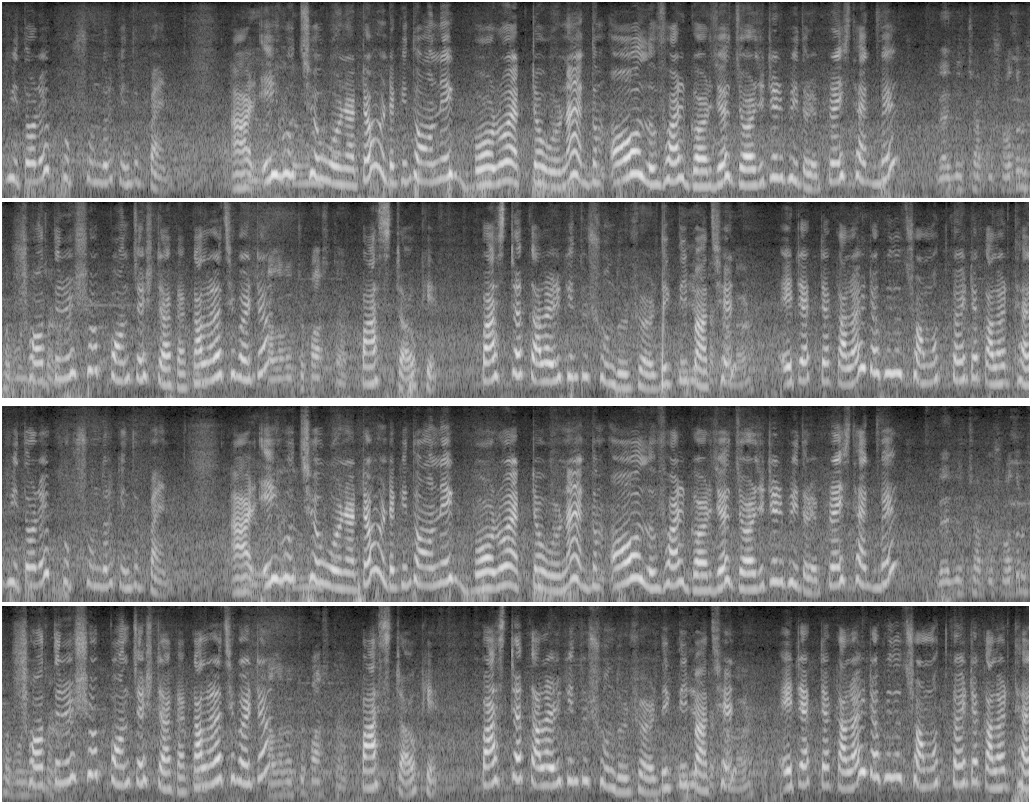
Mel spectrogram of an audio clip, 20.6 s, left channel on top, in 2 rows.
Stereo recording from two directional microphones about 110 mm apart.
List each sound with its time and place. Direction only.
0.1 s a woman's voice: centre (ahead or behind)
10.3 s a woman's voice: 10° left (ahead or behind)
17.0 s a woman's voice: 30° left (ahead or behind); by 20.5 s 10° left (ahead or behind)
